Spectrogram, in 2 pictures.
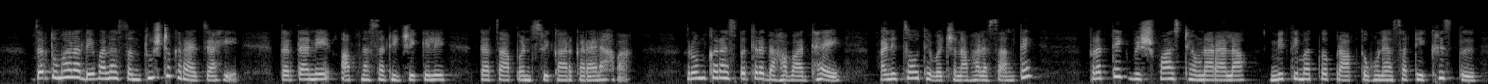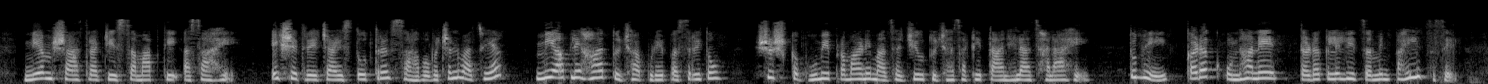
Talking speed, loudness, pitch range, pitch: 125 wpm, -21 LUFS, 210-270 Hz, 225 Hz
